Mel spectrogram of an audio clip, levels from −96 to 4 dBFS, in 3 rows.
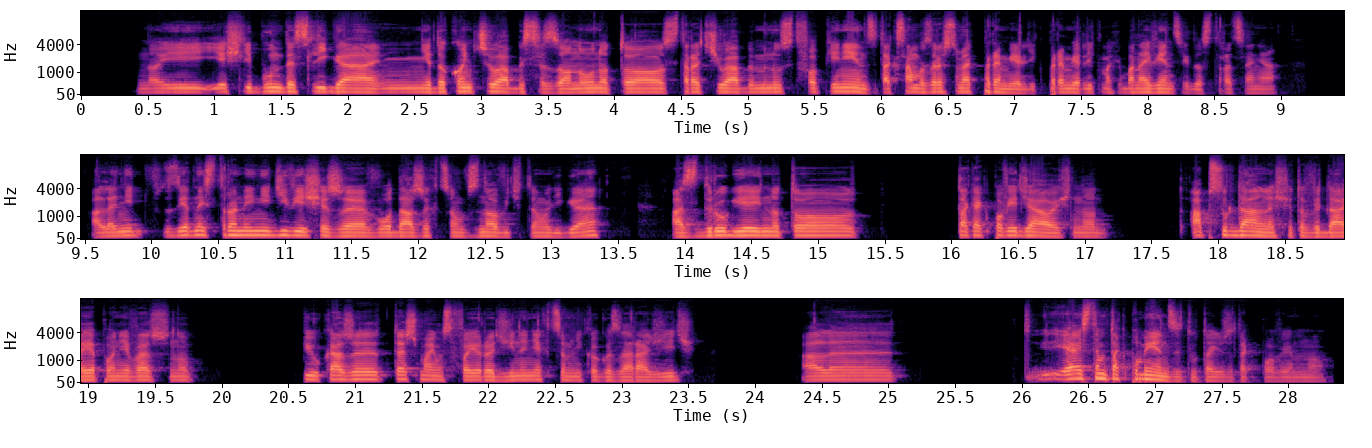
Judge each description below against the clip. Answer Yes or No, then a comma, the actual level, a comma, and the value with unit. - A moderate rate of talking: Yes, average, 150 wpm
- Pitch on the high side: No, low, 120 Hz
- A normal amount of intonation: No, narrow, 2.0 semitones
